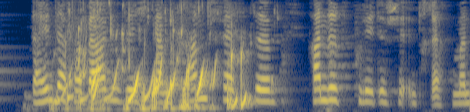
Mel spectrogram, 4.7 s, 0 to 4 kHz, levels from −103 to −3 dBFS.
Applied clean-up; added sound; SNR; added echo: classical method log-MMSE.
